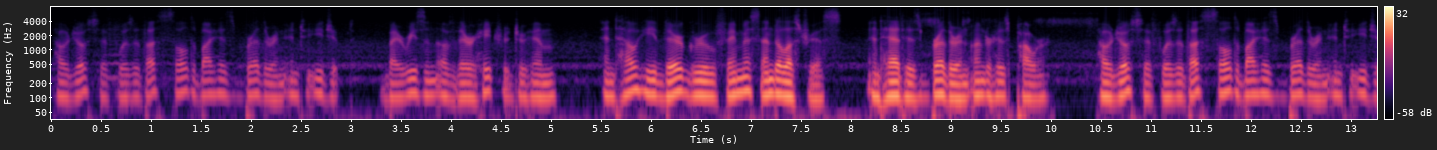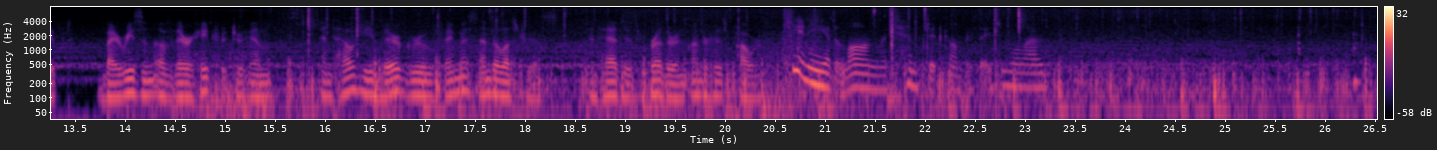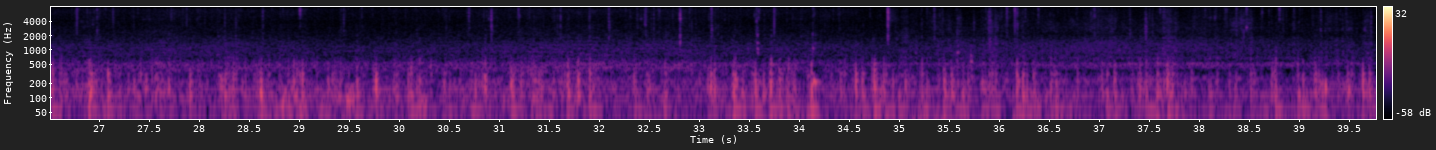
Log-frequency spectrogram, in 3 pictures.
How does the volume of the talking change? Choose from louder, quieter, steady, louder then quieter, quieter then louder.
louder then quieter.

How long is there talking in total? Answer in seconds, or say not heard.
23 s.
